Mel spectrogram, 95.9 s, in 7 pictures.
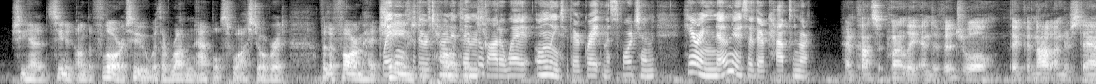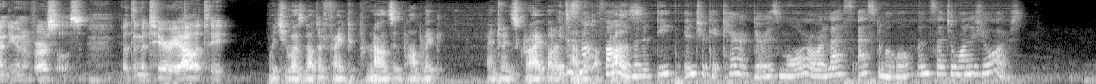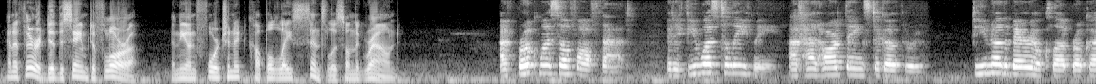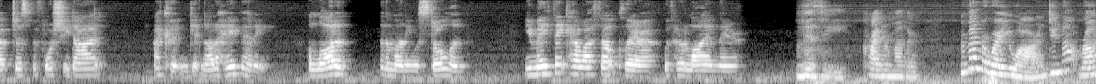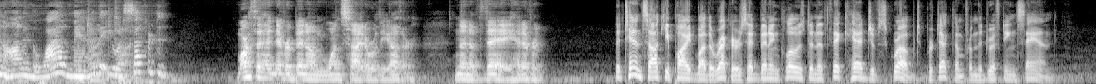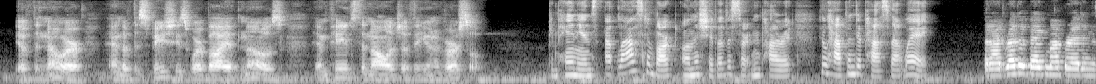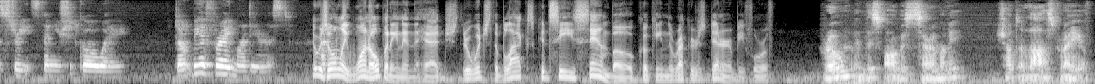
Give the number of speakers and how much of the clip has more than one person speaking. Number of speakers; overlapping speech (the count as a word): seven, about 4%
